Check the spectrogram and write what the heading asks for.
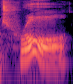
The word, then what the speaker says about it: troll: Pull and troll have the ending and that is the more common ending for Oll words. You have pole, troll, toll, roll.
